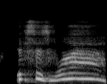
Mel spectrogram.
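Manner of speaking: put-on very high, loud, excited child voice, squealed. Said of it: "I was just like that excited kid".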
